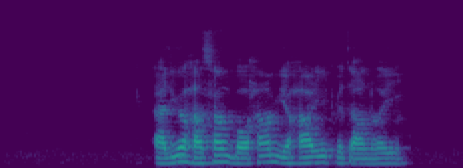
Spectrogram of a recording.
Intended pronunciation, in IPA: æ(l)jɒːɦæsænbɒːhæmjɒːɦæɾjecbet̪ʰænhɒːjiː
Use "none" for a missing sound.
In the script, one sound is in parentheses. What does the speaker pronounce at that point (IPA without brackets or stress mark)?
l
